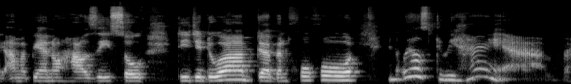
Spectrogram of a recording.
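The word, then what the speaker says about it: DBN Gogo: It's pronounced Durban Ho, just like the city, but it is spelled DBN, and it is Ho, like go.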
